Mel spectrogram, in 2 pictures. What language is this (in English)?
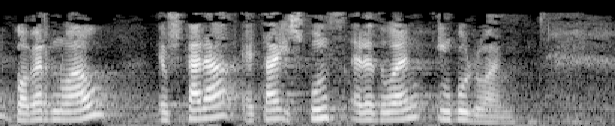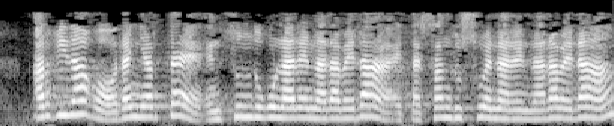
Basque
